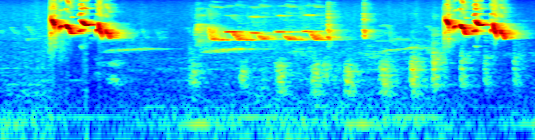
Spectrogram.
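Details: Cucak kinoi song meant to draw in other birds: loud rich chattering burst, then a steady high whistled phrase with soft clicks, then another bright chattering burst.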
